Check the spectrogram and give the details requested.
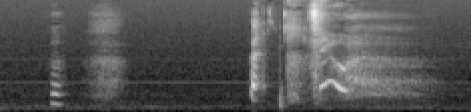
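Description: A quick inhaled catch, then two sharp sneezes ending in a drawn-out sneeze; sneezing from hay fever.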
